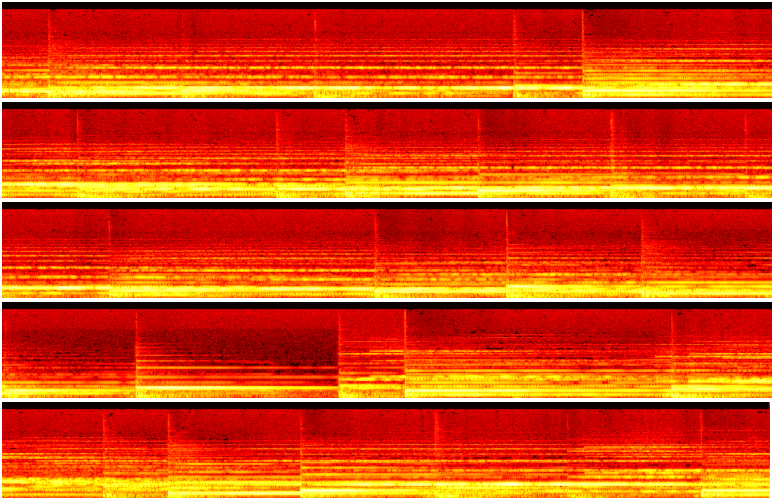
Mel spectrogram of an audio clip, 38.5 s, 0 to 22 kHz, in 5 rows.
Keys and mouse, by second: 3.8-10.3 drag, 7.7 BackSpace, 13.5 Tab, 15.3 g, 17.6 a, 24.0 click, 25.9 shift+h, 28.9 3, 32.4 click, 35.5 z, 37.4 a, 38.0 e.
